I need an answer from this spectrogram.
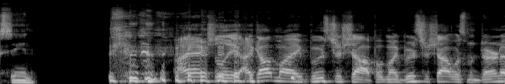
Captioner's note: laughter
